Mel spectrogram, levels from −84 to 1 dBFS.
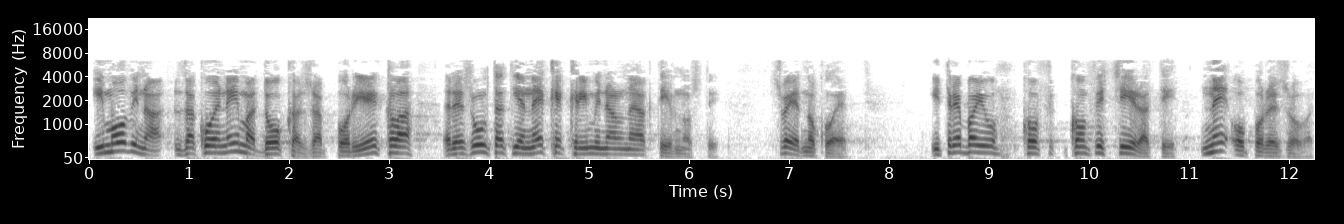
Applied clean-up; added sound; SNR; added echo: none; none; none; none.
